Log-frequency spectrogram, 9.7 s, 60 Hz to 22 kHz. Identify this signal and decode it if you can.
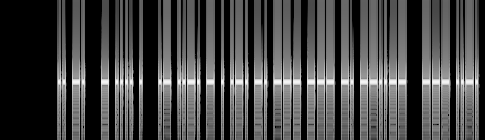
Morse code, heard as a keyed tone, about 25 wpm, 700 Hz. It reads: IN THE AFTERNOON, OF
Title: Sentences from Top 1500 Words 25wpm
